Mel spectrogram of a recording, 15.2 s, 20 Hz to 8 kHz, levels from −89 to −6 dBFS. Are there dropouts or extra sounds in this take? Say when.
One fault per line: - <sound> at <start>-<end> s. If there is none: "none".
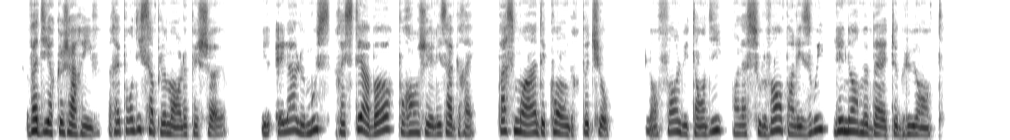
none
